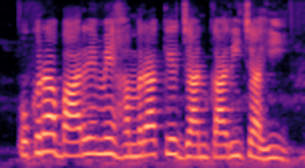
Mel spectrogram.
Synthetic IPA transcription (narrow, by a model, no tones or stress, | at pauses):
ʊkɾabaːɾemẽɦɐmɾaked͡ʒaːnkaːɾit͡ʃaːɦiː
